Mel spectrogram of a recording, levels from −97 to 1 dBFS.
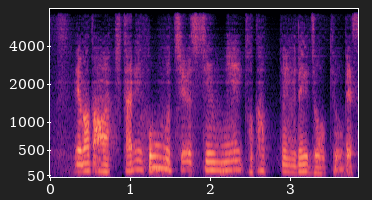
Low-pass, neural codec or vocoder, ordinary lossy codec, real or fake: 7.2 kHz; codec, 44.1 kHz, 0.9 kbps, DAC; none; fake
